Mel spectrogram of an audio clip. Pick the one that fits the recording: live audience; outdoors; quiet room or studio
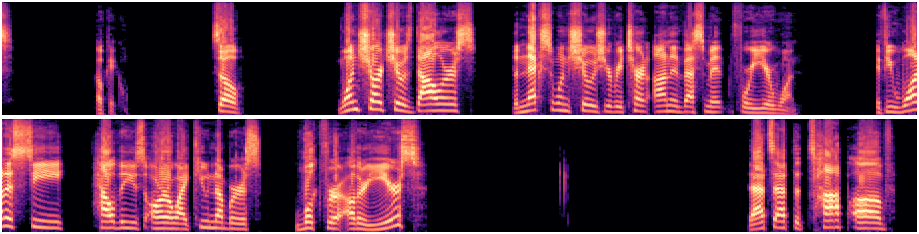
live audience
